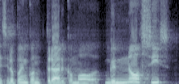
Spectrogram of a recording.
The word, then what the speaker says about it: Gnosis: Vamos a ver ahora un primer fragmento elegido de un documental que se lo puede encontrar como Gnosis, se escribe así, la G, Gnosis, significa conocimiento, que dice Gnosis, el cristianismo esotérico.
